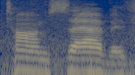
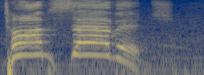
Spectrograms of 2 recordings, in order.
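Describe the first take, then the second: First: The name is said flatly, without excitement. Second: The name is said loudly, with excitement. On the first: The speaker calls it wrong. "It is not" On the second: The speaker calls it right. "exclamation mark"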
